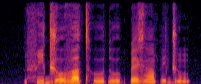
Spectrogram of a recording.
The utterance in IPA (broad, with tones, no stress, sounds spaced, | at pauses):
f i˦ d͡ʒ o˨˦ v a˦ tʰ uː˨ ɗ uː˦ k͡p ɛ˨ ɣ ã˦˨ p ɪ˨ d͡ʒ ũ˨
